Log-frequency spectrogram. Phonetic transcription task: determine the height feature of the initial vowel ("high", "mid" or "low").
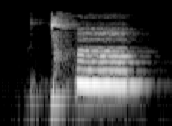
mid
